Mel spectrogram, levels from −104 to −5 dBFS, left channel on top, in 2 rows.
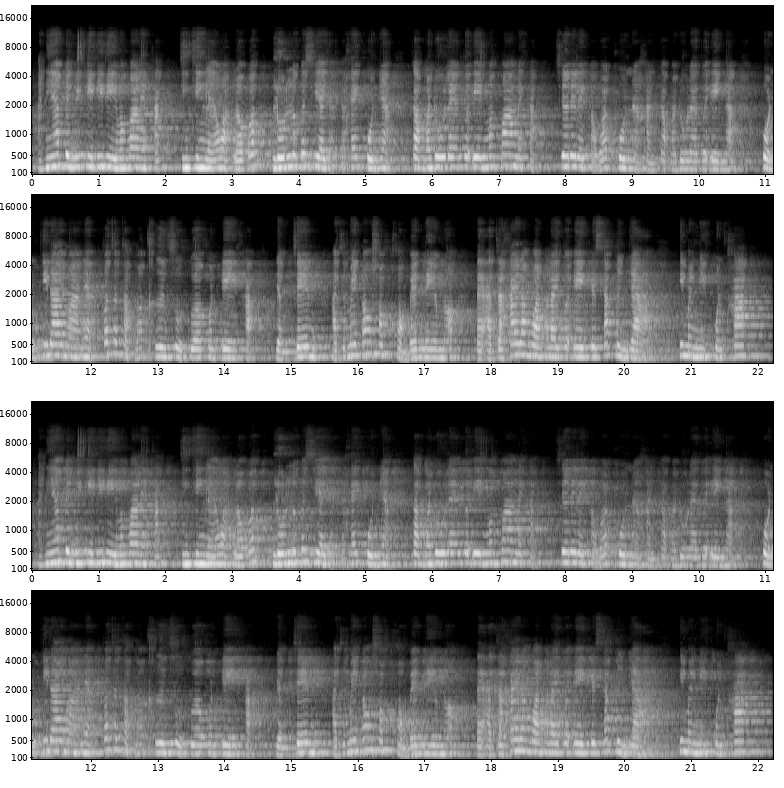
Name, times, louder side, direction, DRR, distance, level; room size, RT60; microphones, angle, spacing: voice 1, 0.1-1.9 2.2-3.4 3.6-5.4 5.7-7.6 7.9-10.5 11.0-14.4 14.8-17.4 17.8-20.4 20.8-21.8, left 1 dB, 35° left, 3 dB, 1.2 m, -26 dB
28.0 x 14.0 x 7.0 m, 2.3 s
head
